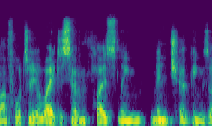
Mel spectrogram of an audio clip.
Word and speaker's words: Linköpings: away to 7th place Linköpings, I've heard is how you pronounce it.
